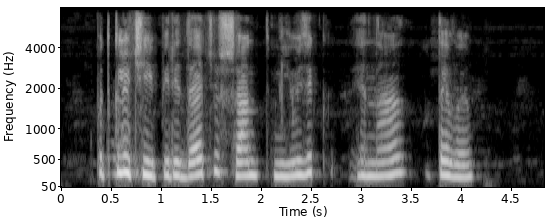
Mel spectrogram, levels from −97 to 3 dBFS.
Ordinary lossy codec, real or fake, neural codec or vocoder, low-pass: AAC, 48 kbps; real; none; 7.2 kHz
